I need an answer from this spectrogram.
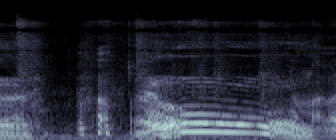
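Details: Alaskan Malamute howling early in the morning while still dark, mad at being woken; a long wavering tonal howl sliding slightly downward after short yips, with background music and a person speaking.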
